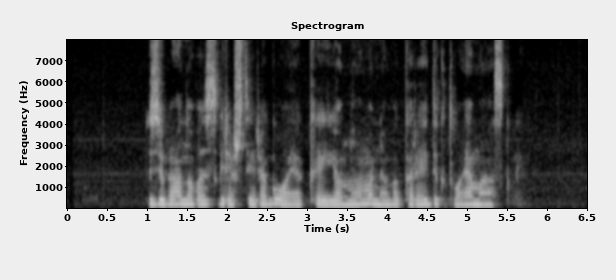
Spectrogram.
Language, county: Lithuanian, Vilnius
